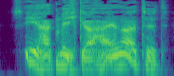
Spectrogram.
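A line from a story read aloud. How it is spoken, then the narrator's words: Croaked. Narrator (German): krächzte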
